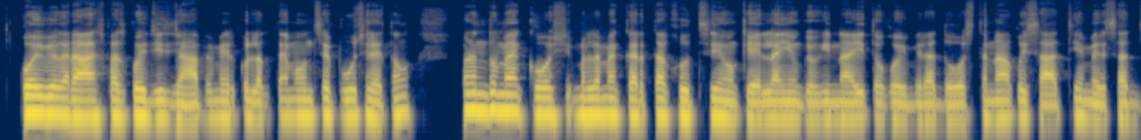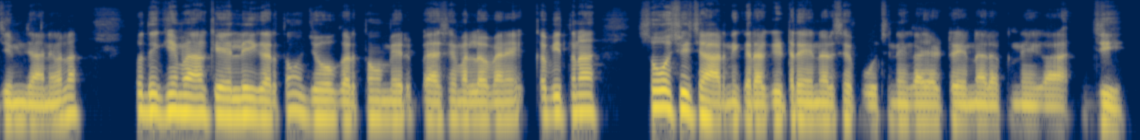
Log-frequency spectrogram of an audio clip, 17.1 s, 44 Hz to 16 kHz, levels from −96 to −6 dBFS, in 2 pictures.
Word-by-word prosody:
कोई 140 0 +7
भी 140 - +5
अगर 130 -2 +4
आस-पास 120 0 +4
कोई, 125 -2 +5
जिस 115 0 0
जहाँ 105 -1 +2
पे 115 - -9
मेरे 115 +1 -2
को 125 - -1
लगता 110 +2 -3
है, 125 - -2
मैं 125 - 0
उनसे 125 +1 +1
पूछ 125 +1 -2
लेता 120 +2 0
हूँ। 145 - -2 0.4
परंतु 160 0 +5
मैं 155 -1 +5
कोशि 135 +1 0
मतलब 130 0 +3
मैं 130 0 +3
करता 125 0 +1
खुद 120 -2 +2
से 125 - 0
ही - - +4
हूँ। 115 - +1
अकेला 110 -1 +1
ही 110 - 0
हूँ। 110 - -1
क्योंकि 110 +1 -3
ना 110 0 -1
ही 110 0 0
तो 110 - -6
कोई 105 0 -2
मेरा 105 +1 -3
दोस्त 105 +4 -4
है, 115 - -2
ना 115 0 +1
कोई 120 0 -3
साथी 100 +4 -2
है 120 - -1
मेरे 105 -2 -1
साथ 110 +2 -3
जिम 110 0 +1
जाने 100 -1 0
वाला। 125 +6 0 0.5
तो 160 - 0
देखिए, 155 0 +3
मैं 150 -1 +5
अकेले 135 -1 +2
ही 130 - +2
करता 120 +5 -2
हूँ 150 -3 -3
जो 120 -1 0
करता 115 +1 -4
हूँ। 115 - -2
मेरे 115 0 -3
वैसे 115 +1 -2
मतलब 110 -1 -1
मैंने 110 0 -2
कभी 135 +1 -2
इतना 150 +2 0 0.4
सोच-विचार 155 - +4
नहीं 110 0 -4
करा 105 -1 0
कि 110 +1 -2
ट्रेनर 110 -1 -1
से 110 +1 -5
पूछने 105 0 -6
का 105 - 0
या 105 0 -1
ट्रेनर 105 0 -2
रखने 100 0 -5
का। 95 -1 -2 0.2
जी। 100 -5 -1
115 Hz, 265 wpm, -20 LUFS, 110-130 Hz, 0.5 s, कोई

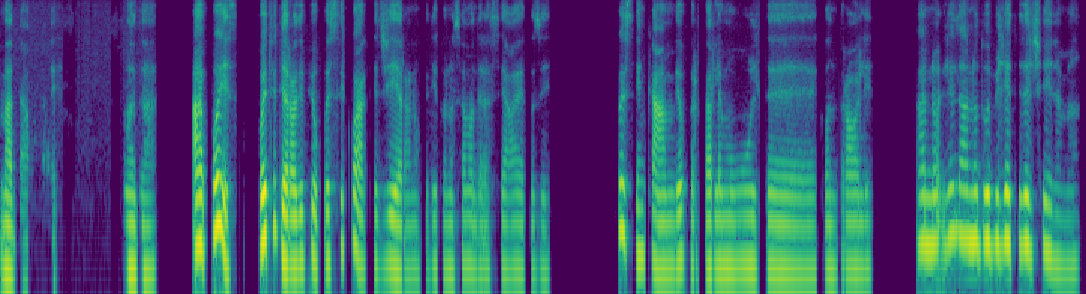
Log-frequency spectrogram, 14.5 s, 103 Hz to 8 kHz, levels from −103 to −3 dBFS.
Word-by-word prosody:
Ma 145 -1 +1
dai, 115 - -17 1.3
ma 150 -1 +1
da 140 0 -7 0.5
Ah, 210 +2 +7
poi 270 +2 +9
es 160 -5 -1 0.3
poi 225 +2 +11
ti 245 +4 -3
dirò 165 -9 +5
di 165 +1 -2
più, 170 0 -3
questi 170 +5 -6
qua 205 -7 -2
che 160 - -11
girano, 145 -2 -4
che 145 - -23
dicono: 150 -1 -11
"Siamo 155 +2 -11
della 145 0 -12
SIAE" 145 0 -12
così, 145 -1 -16 0.9
questi 255 -7 -1
in 180 - -1
cambio 150 +1 -2
per 155 -3 -13
far 155 0 -4
le 155 - -2
multe, 150 -2 -6
controlli, 150 +1 -9 0.6
hanno 215 0 +1
gli 230 +2 -3
danno 235 -2 +2
2 225 +1 +4
biglietti 220 0 +1
del 215 -2 +2
cinema. 165 -6 -7
155 Hz, 155 wpm, -22 LUFS, 145-210 Hz, 1.3 s, poi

